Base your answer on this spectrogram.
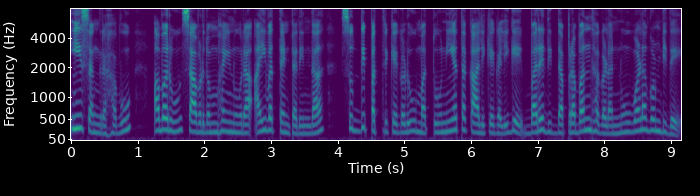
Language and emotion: Kannada, neutral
